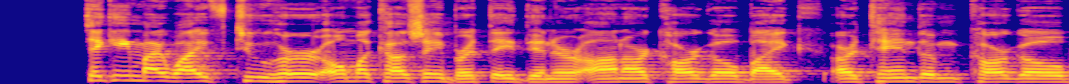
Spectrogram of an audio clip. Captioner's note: sarcastically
